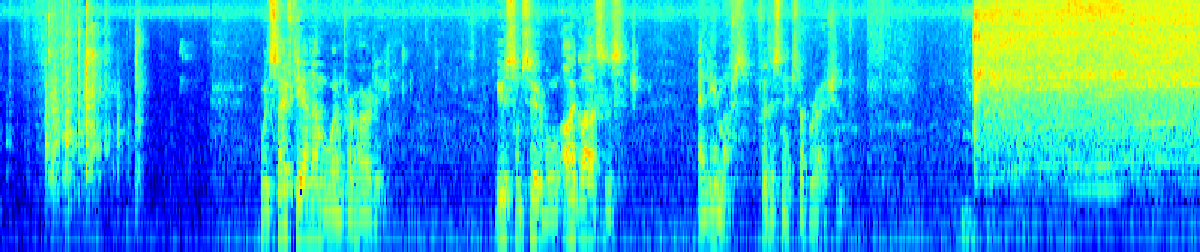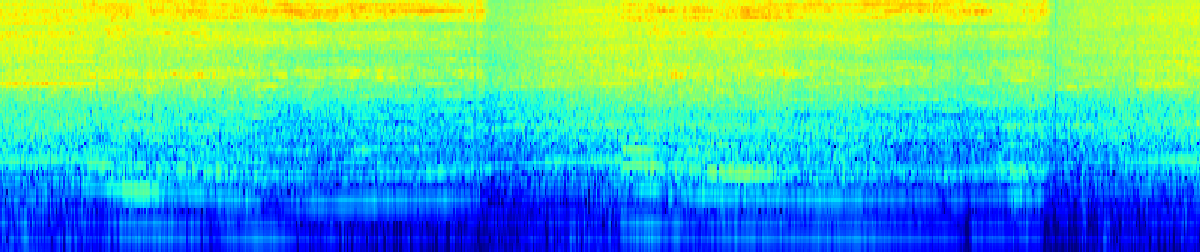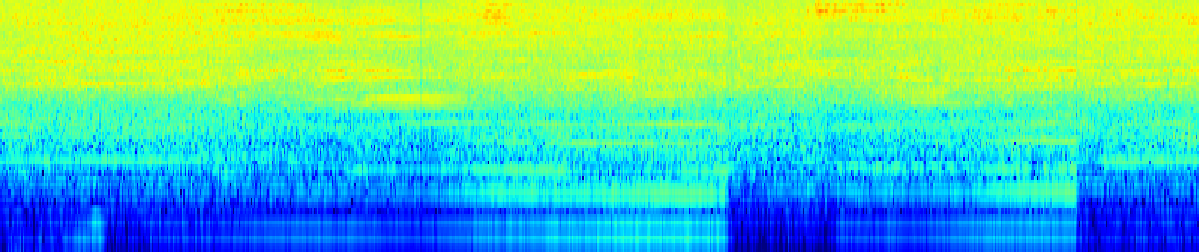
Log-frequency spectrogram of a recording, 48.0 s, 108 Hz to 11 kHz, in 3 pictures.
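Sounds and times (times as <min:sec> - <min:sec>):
angle grinder cutting screen: 0:13.0 - 0:47.9.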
